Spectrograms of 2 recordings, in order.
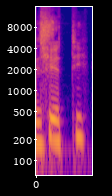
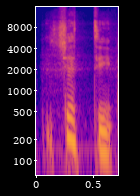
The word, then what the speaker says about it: Setti: Ja, altså på italiensk, så tror jeg nok, det udtales Chetti. – Chetti, okay.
